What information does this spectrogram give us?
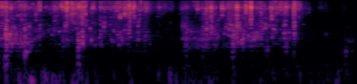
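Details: Trickling, splashing water in bursts, fading to near quiet at the end, with no animal voice heard.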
